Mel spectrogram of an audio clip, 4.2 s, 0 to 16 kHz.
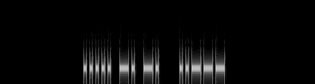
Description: Morse code, heard as a keyed tone, about 30 wpm, 700 Hz. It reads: 5NN 2
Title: CQ WW DX Contest Exchange - 30wpm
